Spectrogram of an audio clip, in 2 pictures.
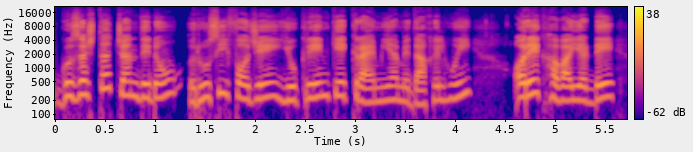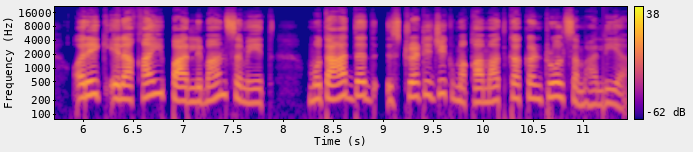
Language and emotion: Urdu, neutral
